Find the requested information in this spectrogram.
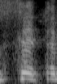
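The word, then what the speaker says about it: θῆτα: é um kinder apertadinho não é th ainda que eu diga que é tudo mas a melhor pronúncia seria a palavra think em inglês a próxima letra é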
